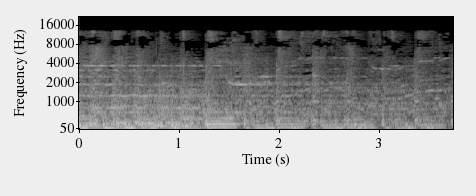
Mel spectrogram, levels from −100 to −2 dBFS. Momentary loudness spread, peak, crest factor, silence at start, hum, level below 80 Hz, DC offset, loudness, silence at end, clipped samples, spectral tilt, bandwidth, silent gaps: 8 LU; -16 dBFS; 14 dB; 0 s; none; -40 dBFS; under 0.1%; -32 LUFS; 0 s; under 0.1%; -6 dB/octave; 13 kHz; none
